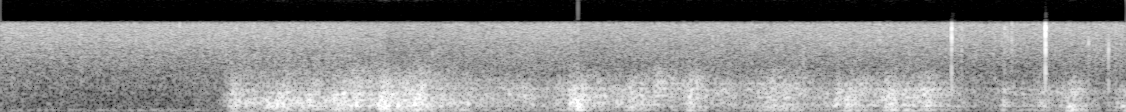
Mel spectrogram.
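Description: Thunder breaks in suddenly about a second in and rolls on in several swells over steady heavy rain. A few sharp ticks come near the end.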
